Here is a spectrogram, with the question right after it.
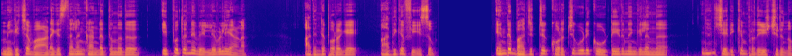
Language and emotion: Malayalam, sad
